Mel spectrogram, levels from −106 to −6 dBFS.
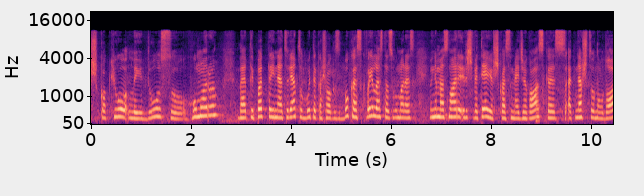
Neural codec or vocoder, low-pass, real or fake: codec, 24 kHz, 3 kbps, HILCodec; 10.8 kHz; fake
